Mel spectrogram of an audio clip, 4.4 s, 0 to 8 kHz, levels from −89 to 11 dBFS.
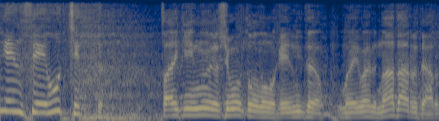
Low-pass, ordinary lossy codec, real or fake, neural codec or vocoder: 7.2 kHz; none; fake; codec, 16 kHz, 4 kbps, FunCodec, trained on Chinese and English, 50 frames a second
